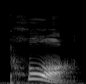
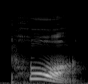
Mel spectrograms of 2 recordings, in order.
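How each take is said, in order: First: The pitch falls steadily from high to low. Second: The pitch falls steadily from high to low.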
